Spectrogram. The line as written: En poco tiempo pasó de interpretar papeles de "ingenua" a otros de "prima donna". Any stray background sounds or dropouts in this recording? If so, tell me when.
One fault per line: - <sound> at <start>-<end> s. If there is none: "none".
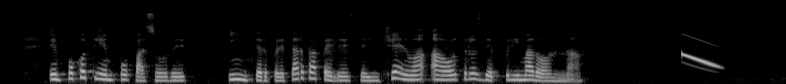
- chirp at 6.8-7.3 s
